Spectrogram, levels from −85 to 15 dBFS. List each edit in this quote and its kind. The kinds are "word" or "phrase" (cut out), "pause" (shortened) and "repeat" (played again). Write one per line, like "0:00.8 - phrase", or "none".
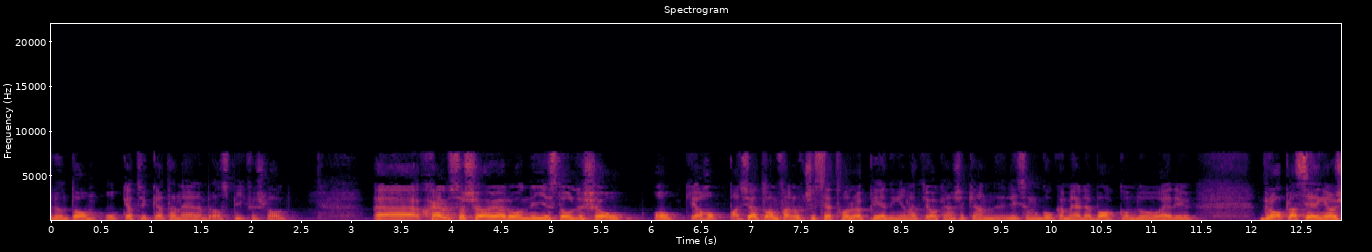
none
